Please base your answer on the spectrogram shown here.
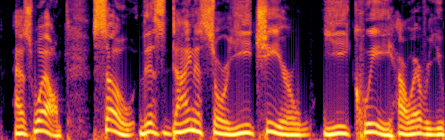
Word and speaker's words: Yi Qi: His name is Yi Qi. Some people pronounce it Wei Qi. It's spelled Y-I-Q-I.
